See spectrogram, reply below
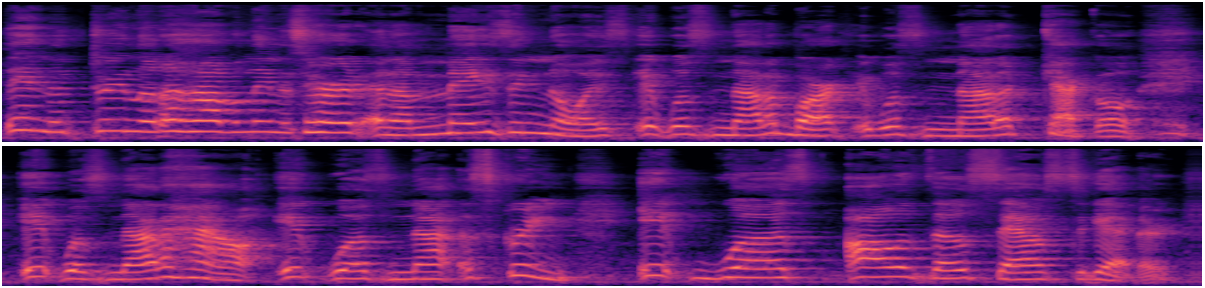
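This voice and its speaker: Slow-paced woman reading a children's story aloud. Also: on the high side. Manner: expressive, pausing to prompt young listeners. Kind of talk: children's picture book read-aloud. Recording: echoey room with faint background noise.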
